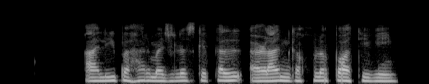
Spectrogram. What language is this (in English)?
Pashto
